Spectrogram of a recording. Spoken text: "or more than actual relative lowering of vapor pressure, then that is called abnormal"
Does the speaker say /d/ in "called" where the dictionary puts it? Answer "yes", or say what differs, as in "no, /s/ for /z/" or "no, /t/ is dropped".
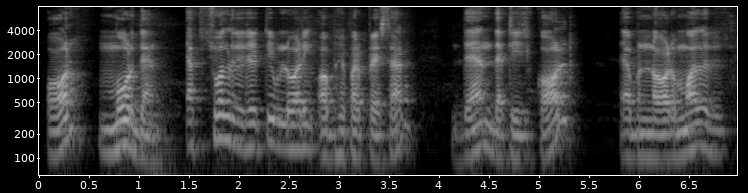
yes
